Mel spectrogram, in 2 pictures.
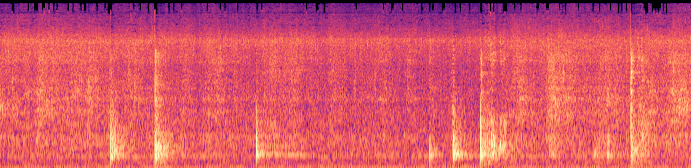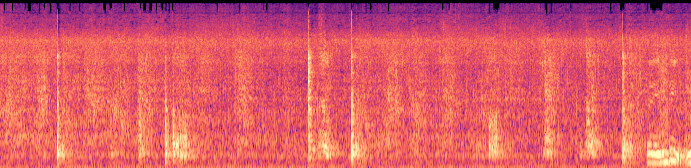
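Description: Ginger garlic paste sautés in a pan for goat head curry, a steady frying sizzle broken by repeated scraping stir strokes at an uneven rhythm, close and clear with no talking.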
